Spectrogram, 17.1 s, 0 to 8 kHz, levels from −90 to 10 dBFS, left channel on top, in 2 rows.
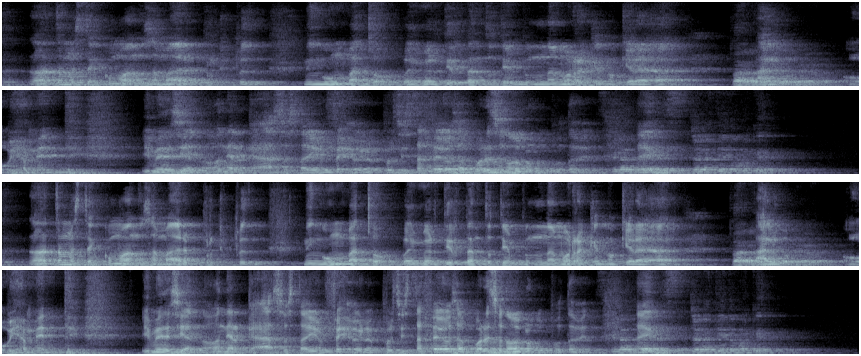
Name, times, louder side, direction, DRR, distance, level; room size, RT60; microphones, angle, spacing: voice 1, 0.3-7.0 7.5-7.9 8.4-9.7 10.0-15.1, right 3 dB, 80° right, 4 dB, 0.5 m, -26 dB
voice 2, 7.3-8.2 12.6-13.0 14.5-16.2, right 1 dB, 50° right, -4 dB, 1.0 m, -30 dB
3.6 x 2.5 x 4.3 m, 1.2 s
head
